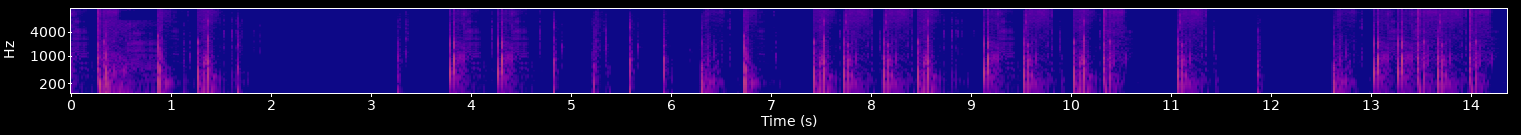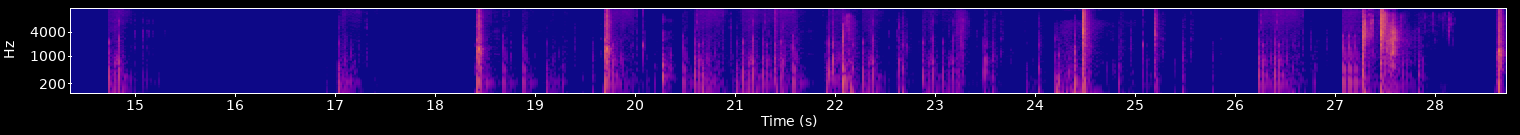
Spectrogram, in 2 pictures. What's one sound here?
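Blocks are placed with soft repeated thuds.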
